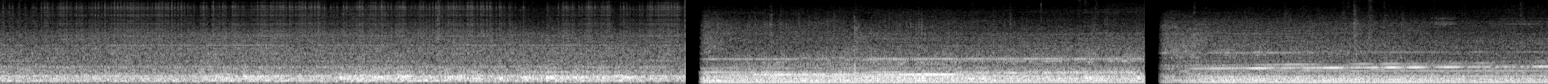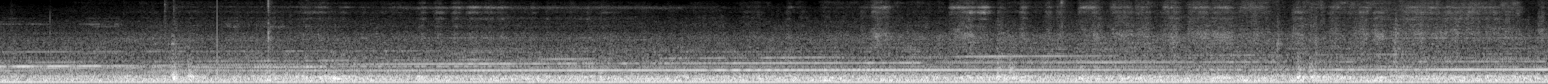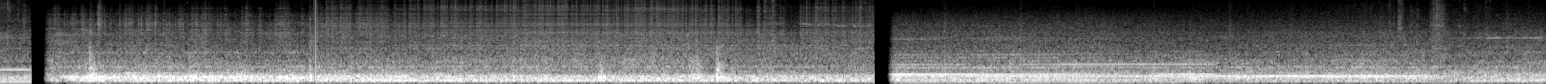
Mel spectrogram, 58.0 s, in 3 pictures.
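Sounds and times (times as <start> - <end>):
mechanical whine: 0.0 - 58.0
train rumble: 0.0 - 58.0.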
